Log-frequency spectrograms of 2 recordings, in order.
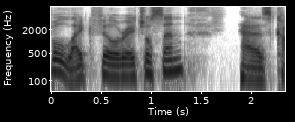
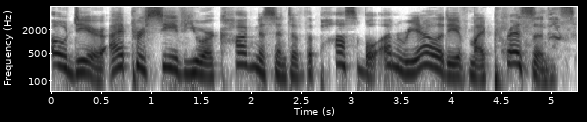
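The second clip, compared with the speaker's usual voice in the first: put-on fancy, erudite, highbrow voice. Voicing Baphomet from a comic panel: fancy erudite Baphomet voice. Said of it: "very fancy and e-, erudite a little bit".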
